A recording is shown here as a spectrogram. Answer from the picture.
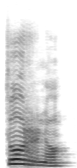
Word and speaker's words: torno: As is the next word, it's closed O. Torno. O. Torno.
